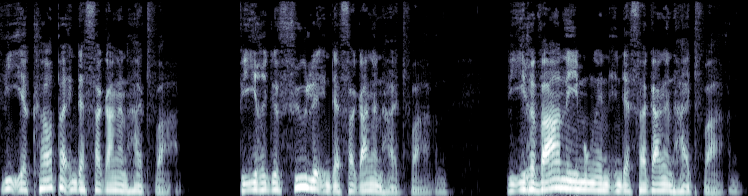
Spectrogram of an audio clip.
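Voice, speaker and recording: A man narrating an audiobook of spiritual teachings in a measured, deliberate, solemn reading style. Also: fairly low pitch, darkish tone, slightly rough.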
